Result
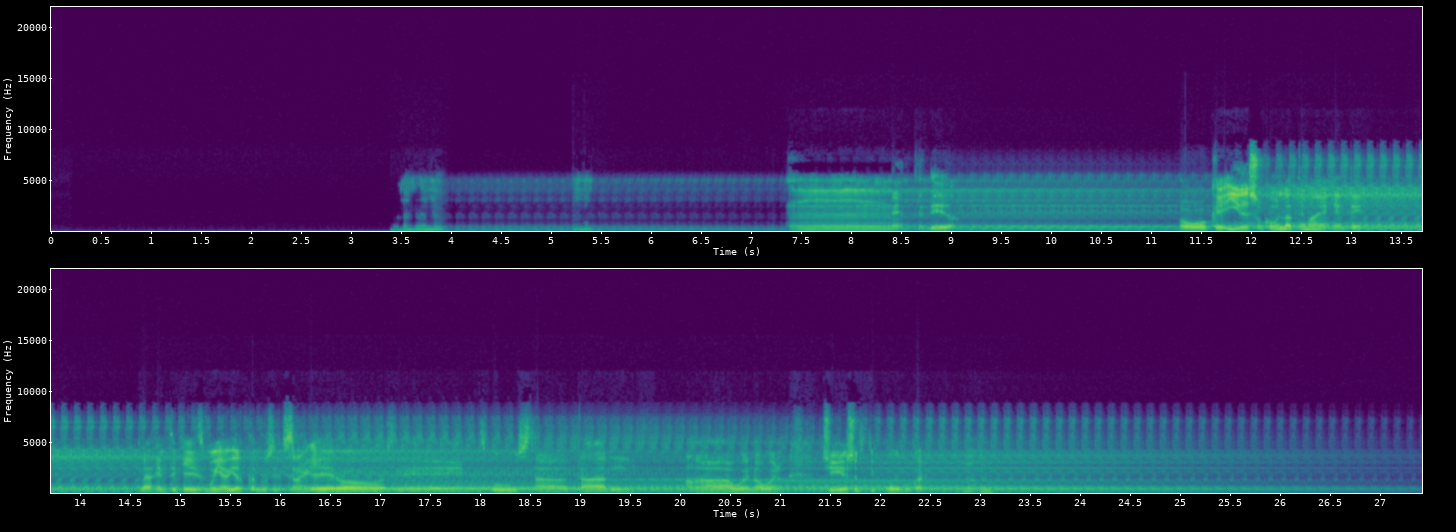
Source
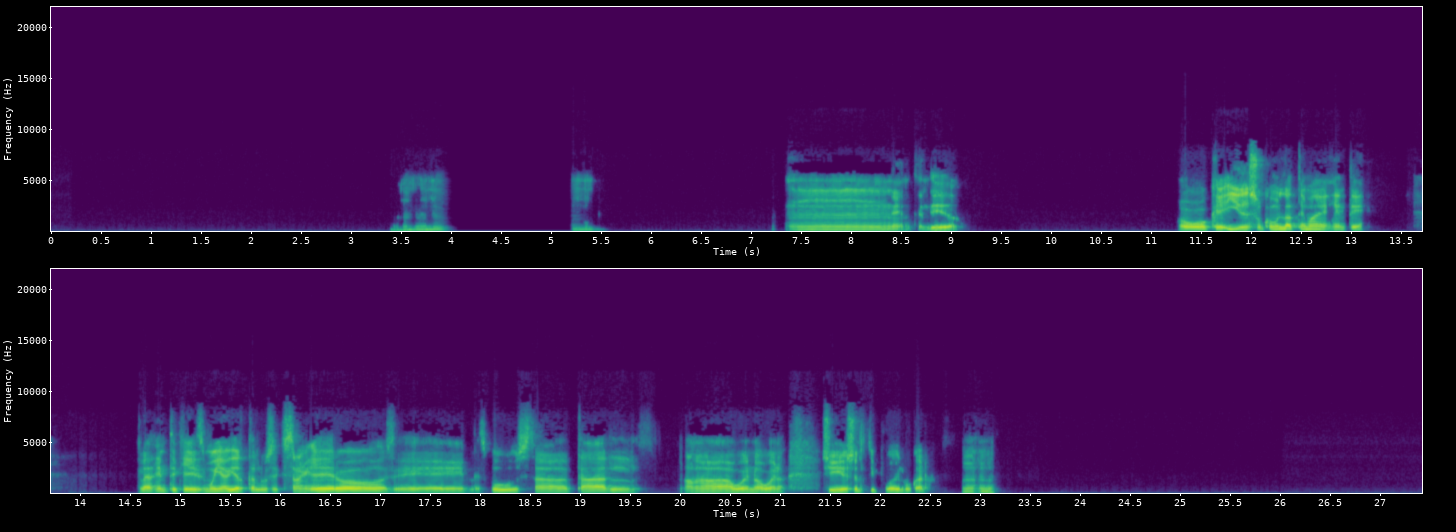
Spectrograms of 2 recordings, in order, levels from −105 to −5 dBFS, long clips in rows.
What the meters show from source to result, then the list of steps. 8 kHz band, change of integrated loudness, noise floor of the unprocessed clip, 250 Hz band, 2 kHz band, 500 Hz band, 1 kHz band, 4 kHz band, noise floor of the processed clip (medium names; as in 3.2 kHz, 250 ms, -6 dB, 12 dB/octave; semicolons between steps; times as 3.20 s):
no reading, -6.5 dB, -80 dBFS, -6.5 dB, -4.0 dB, -6.5 dB, -6.0 dB, -0.5 dB, -75 dBFS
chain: treble shelf 3.7 kHz +12 dB; on a send: echo with a slow build-up 130 ms, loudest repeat 8, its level -18 dB; on the sum: trim -7.5 dB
